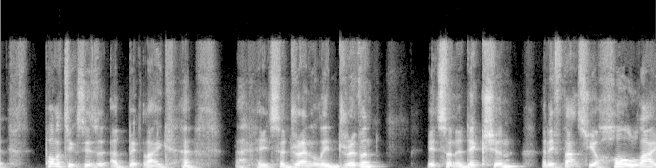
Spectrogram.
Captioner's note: chuckles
